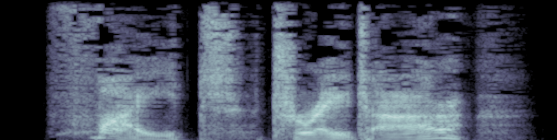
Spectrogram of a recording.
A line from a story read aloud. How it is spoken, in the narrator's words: growled Almas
